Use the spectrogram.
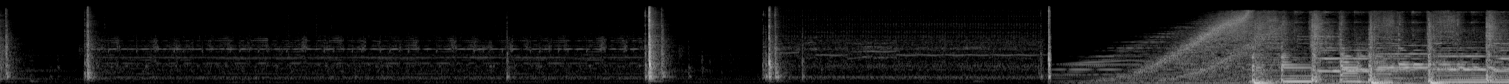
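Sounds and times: low hum: 10.6s - 13.6s.

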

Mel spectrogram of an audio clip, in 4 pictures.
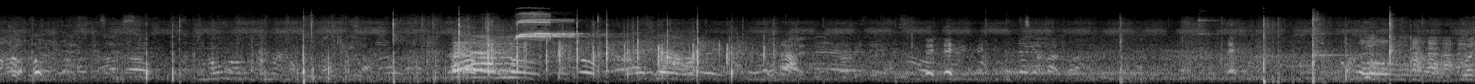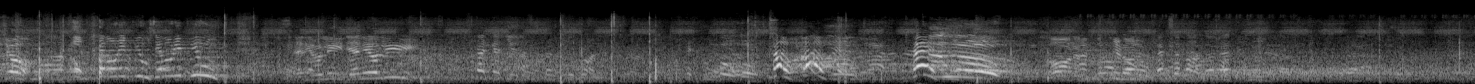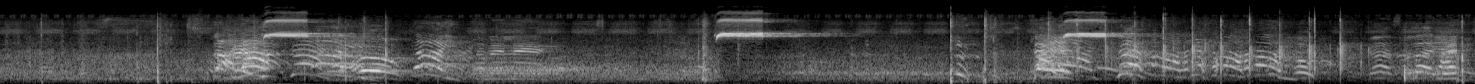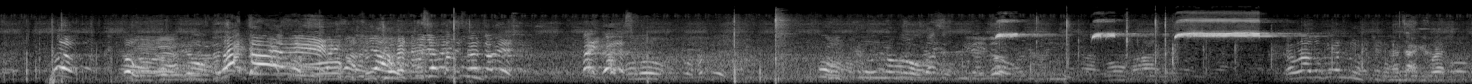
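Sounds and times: distant players' voices: 0.0s - 58.9s
ball kicks: 2.6s - 4.5s, 12.6s - 13.6s, 18.8s - 19.2s, 20.2s - 21.6s, 30.8s - 31.3s, 39.0s - 39.6s, 44.0s - 45.4s, 51.5s - 52.2s
referee's whistle blasts: 5.0s - 6.2s, 32.0s - 33.1s, 36.6s - 38.0s, 40.0s - 41.0s, 54.1s - 57.5s.

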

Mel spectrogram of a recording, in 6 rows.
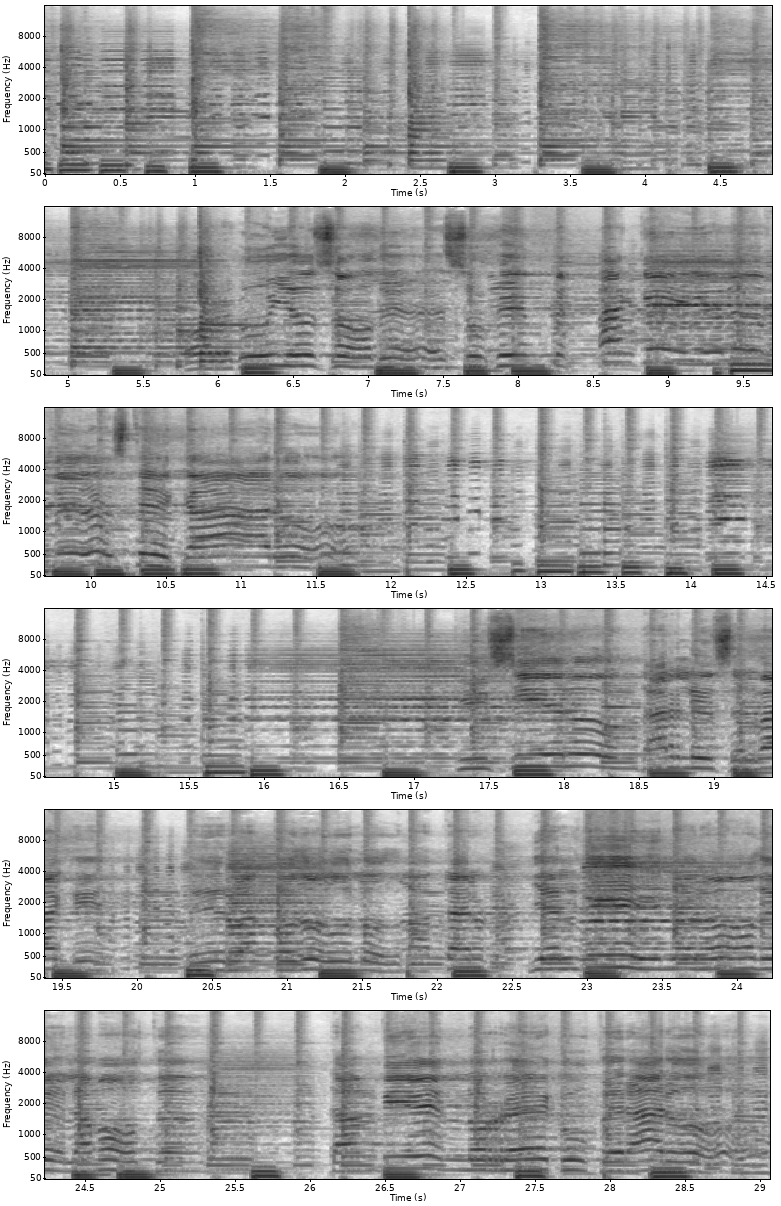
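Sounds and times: accordion melody: 0.0s - 29.0s
short bass notes: 0.0s - 29.0s
strummed guitar: 0.0s - 29.0s.

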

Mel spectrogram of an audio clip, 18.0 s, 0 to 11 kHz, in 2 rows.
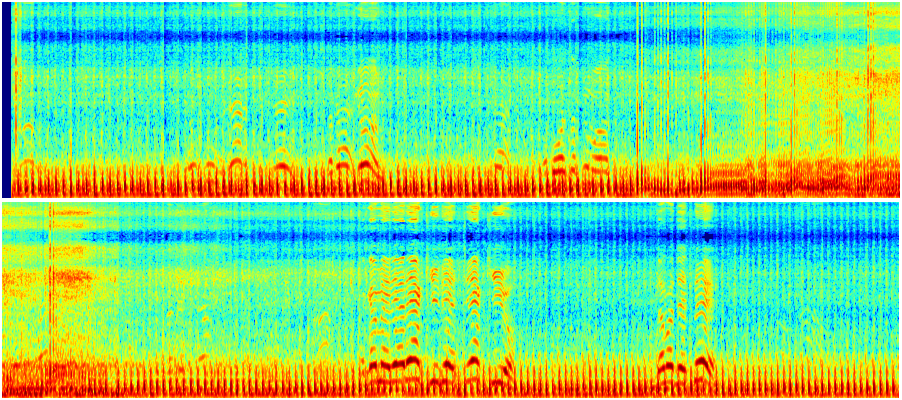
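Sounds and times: engine rattling: 0.1s - 17.9s
motorcycle engines running: 0.1s - 17.9s.

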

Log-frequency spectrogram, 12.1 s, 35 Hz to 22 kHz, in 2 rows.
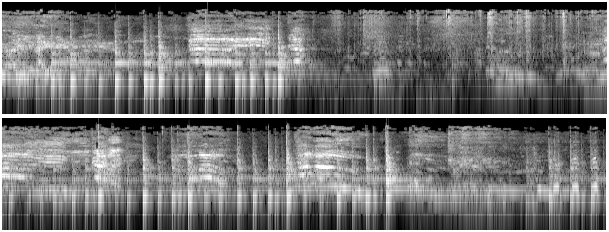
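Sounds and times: men shouting war cries: 0.0s - 3.3s, 4.8s - 11.7s.

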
